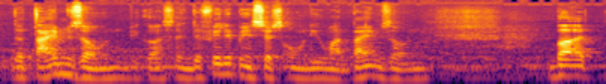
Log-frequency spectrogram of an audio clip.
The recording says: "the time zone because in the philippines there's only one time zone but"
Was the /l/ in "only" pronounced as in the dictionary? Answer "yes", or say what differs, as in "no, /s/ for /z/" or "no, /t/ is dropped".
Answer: yes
